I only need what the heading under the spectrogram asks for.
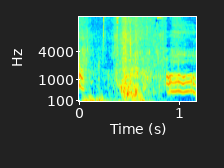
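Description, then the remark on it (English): Messy splashing and sloshing as a person lands in thick, sticky mud by the water, lasting most of a second, followed by a short voiced sound at the end. “Well, when I landed by the water, it was actually very sticky mud.”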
